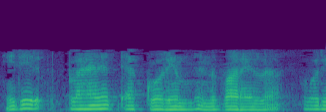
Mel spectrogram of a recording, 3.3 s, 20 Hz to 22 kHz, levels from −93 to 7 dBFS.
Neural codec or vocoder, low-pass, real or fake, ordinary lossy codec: codec, 24 kHz, 0.9 kbps, WavTokenizer, small release; 3.6 kHz; fake; MP3, 16 kbps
